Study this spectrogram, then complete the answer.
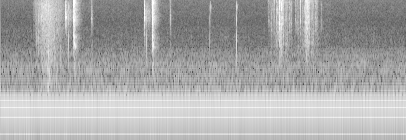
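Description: Menu selections click in quick succession.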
